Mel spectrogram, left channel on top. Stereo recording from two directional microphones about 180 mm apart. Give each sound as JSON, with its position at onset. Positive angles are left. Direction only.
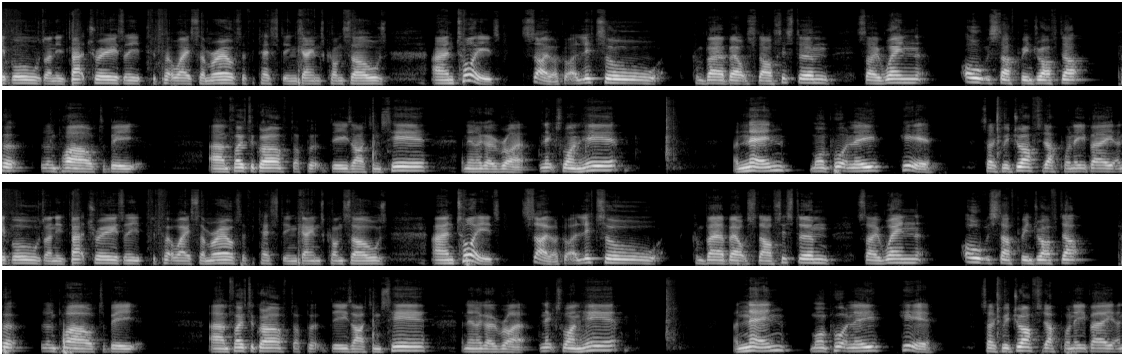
{"t": 0.0, "sound": "speech", "side_deg": -30}
{"t": 18.5, "sound": "speech", "side_deg": -15}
